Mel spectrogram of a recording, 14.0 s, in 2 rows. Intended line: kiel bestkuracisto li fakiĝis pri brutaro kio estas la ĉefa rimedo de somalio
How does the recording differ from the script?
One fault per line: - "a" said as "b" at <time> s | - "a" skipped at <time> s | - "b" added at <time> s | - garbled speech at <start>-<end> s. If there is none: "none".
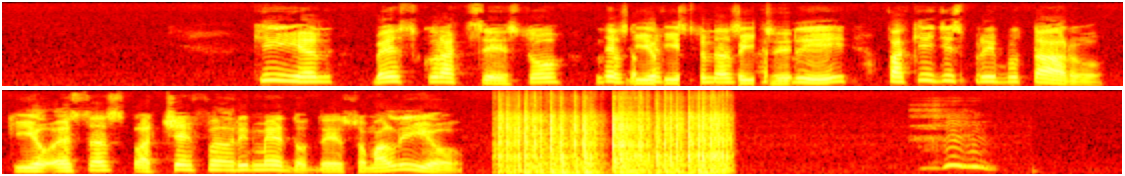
- garbled speech at 3.8-4.9 s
